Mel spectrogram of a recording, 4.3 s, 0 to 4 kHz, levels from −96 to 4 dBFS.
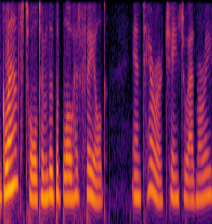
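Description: Speech carried over a narrowband call path, with nothing above 4 kHz, consistent with G.711 A-law at 64 kbps. From 0.11 to 0.21 s the loudest syllables carry a harsh, crackling edge with flattened peaks, roughly a tenth of the samples squared off at about 5 dB over full scale, most likely microphone overload at the converter. The level then drops in distinct steps at 0.17 s (about 3 dB), 1.17 s (about 4 dB) and 2.19 s (about 3 dB), with speech and background falling together each time. This is likely the microphone volume stepped down by the call software's automatic gain control reacting to a microphone it found too loud or clipping.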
